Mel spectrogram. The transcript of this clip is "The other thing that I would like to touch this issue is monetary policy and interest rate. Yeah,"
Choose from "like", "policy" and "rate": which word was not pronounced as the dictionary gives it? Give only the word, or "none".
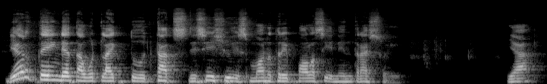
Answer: rate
